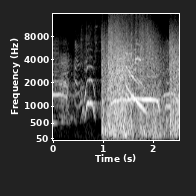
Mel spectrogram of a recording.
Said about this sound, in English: obviously you hear shooting. And they're all shooting.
